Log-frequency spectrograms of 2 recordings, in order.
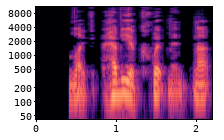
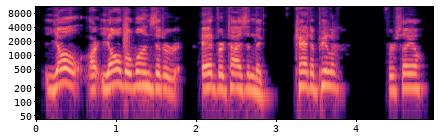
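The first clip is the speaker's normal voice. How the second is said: higher-pitched country twang; farmer twang; 6 semitones higher, 3 dB louder than usual. Acted. Farmer asks dealer about a Caterpillar, pitched-up twang. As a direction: ask it as a put-on country farmer. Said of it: "Should we be farmers?".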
